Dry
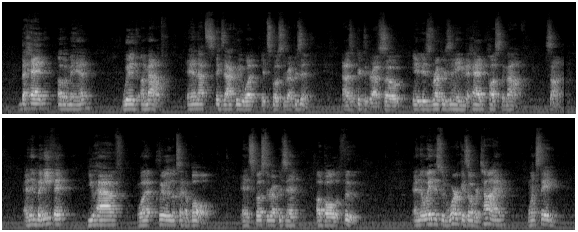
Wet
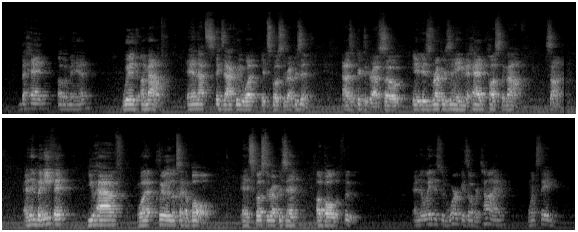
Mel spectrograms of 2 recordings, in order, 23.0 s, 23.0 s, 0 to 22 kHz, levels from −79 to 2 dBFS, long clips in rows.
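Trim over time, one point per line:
1.74 s -10 dB
2.57 s -1 dB
18.00 s -1 dB
18.48 s -12.5 dB

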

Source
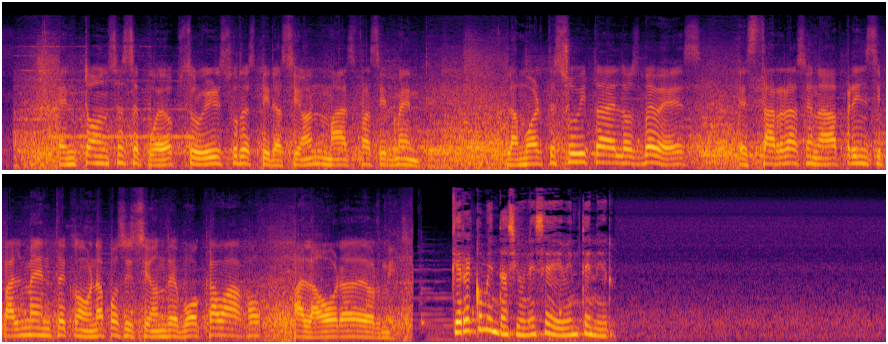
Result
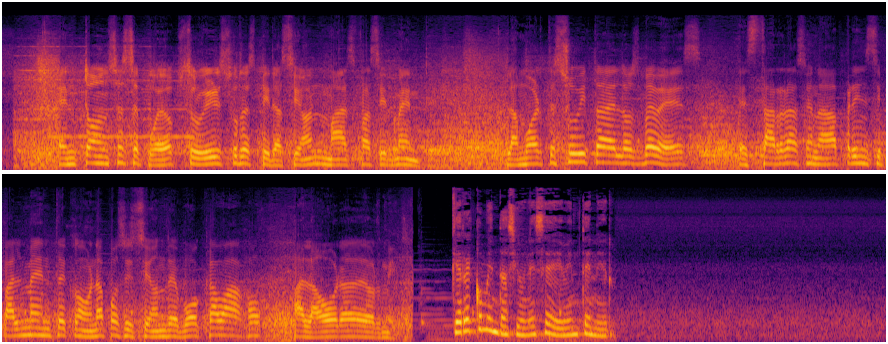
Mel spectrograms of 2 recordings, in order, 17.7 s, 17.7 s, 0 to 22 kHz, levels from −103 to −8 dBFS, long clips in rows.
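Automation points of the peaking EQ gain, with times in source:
peaking EQ 3.7 kHz 1.5 oct
2.09 s +10 dB
2.69 s +2.5 dB
6.53 s +2.5 dB
7.32 s -9 dB

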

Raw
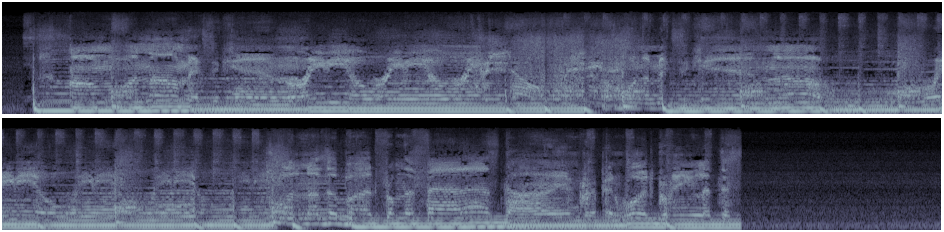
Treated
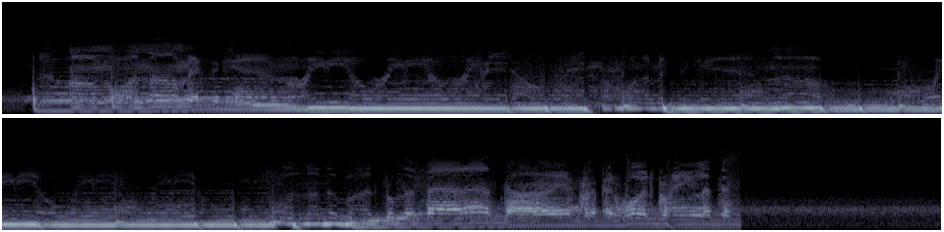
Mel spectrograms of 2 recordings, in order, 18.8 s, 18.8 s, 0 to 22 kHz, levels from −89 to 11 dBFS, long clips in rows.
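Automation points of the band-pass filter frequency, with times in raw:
band-pass filter, Q 4.7
2.17 s 400 Hz
3.07 s 150 Hz
12.84 s 150 Hz
13.77 s 620 Hz

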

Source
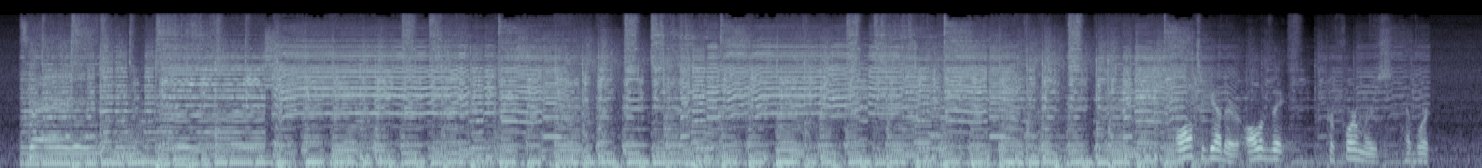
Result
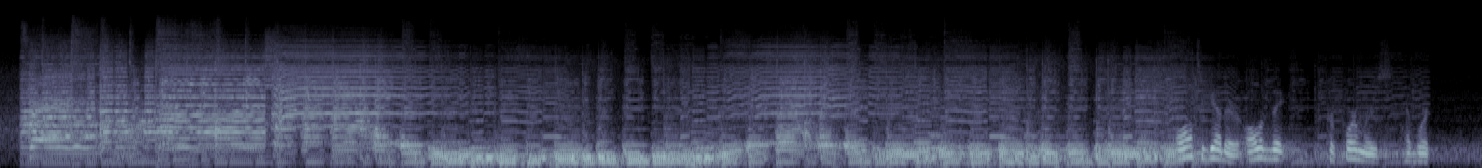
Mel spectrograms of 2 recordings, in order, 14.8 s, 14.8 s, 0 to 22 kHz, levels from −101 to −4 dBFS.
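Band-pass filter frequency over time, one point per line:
band-pass filter, Q 2.5
3.63 s 920 Hz
4.52 s 190 Hz
7.08 s 190 Hz
7.97 s 740 Hz
8.82 s 260 Hz

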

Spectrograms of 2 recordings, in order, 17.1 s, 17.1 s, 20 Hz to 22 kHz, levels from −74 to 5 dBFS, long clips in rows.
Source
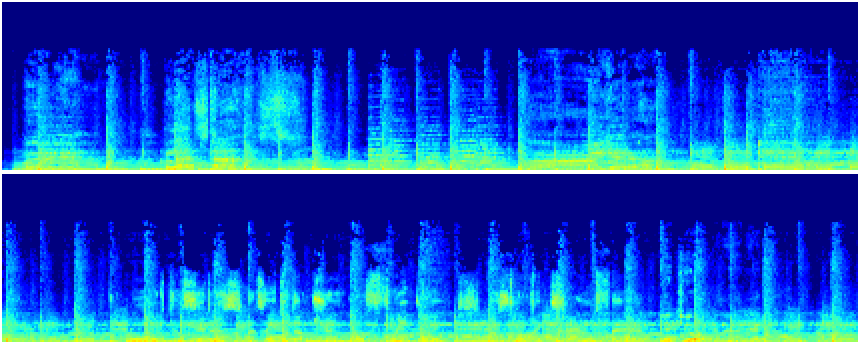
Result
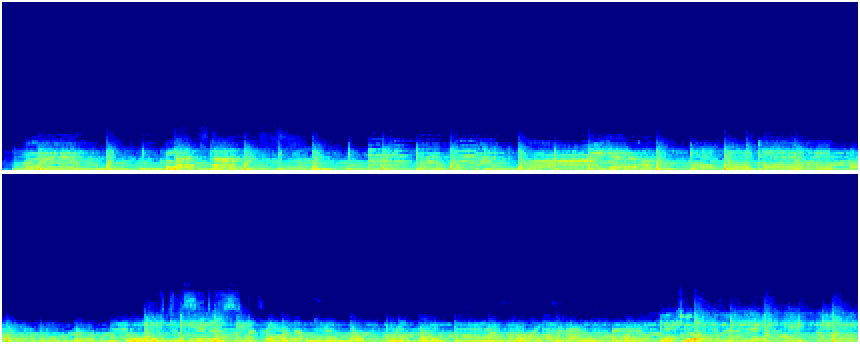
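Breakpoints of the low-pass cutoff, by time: low-pass 24 dB/octave
8.07 s 2.5 kHz
8.90 s 1.4 kHz
9.54 s 1.4 kHz
10.18 s 3.5 kHz
10.81 s 3.5 kHz
11.32 s 1.7 kHz
14.88 s 1.7 kHz
15.34 s 3.6 kHz

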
